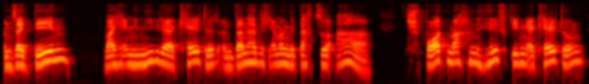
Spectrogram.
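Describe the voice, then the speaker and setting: A man's voice: a little high, normal speed, a little mellow. A young man co-hosting a podcast, talking in a loose, rambling way with many fillers and restarts. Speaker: podcast co-host. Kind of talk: casual chat.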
